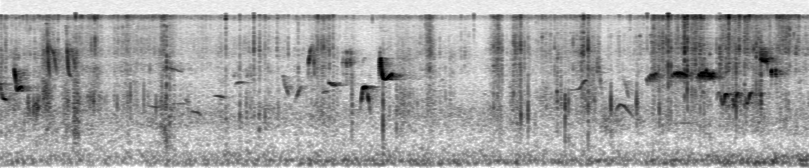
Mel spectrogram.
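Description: Faint chirps and short calls of small birds, scattered through and bunching together near the end, over a low steady rumble.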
